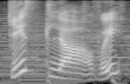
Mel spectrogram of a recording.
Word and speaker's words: кістлявий: слова-винятки які потрібно запам'ятати у цих словах винятках звук т у вимові зникає але на письмі зберігається можемо більшість із них запам'ятати за такими рухами створюйте за мною зап'ястний пестливий кістлявий хвастливий нарешті назбираємо 16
